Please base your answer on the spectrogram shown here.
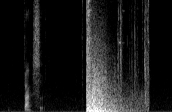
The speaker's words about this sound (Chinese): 瞄准，然后开枪，开枪。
